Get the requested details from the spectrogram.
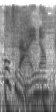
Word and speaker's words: Ucraina: Gli abitanti si chiamano ucrainei e quindi, come si vede, l'accento cade sempre sulla A. – Ucrainei? – In italiano diremo ucraini. Quindi Ucraina.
